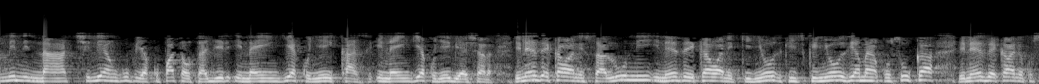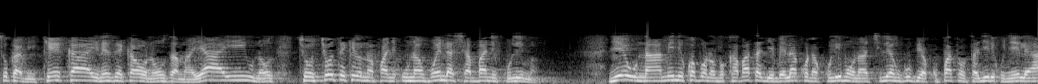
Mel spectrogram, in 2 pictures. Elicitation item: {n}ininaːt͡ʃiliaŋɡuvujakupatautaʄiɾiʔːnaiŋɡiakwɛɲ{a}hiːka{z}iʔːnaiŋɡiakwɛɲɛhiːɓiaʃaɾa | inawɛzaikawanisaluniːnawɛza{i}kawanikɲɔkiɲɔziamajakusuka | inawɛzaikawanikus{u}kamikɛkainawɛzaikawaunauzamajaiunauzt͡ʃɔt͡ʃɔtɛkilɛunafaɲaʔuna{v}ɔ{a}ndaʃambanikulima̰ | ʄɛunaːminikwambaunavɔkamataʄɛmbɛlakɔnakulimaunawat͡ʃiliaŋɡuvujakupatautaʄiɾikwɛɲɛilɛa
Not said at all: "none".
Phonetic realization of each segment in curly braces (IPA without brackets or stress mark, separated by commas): m, ɛ, z, i, u, v, ɛ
